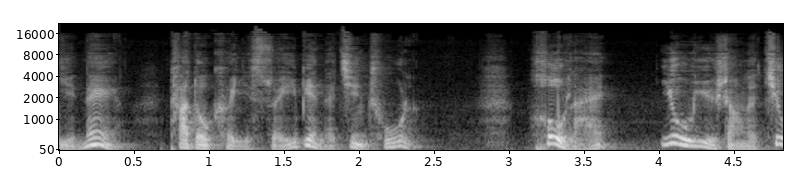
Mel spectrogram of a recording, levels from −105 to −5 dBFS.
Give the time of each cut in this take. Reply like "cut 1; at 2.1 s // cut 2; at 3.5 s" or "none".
cut 1; at 3.0 s

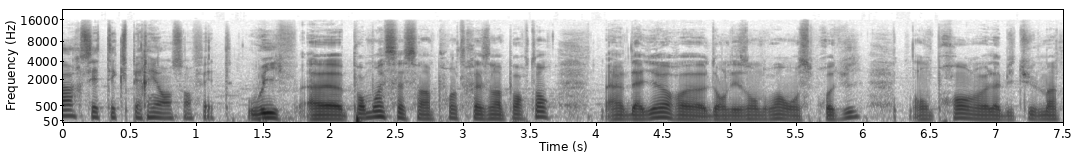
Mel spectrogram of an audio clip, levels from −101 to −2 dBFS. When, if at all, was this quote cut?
none

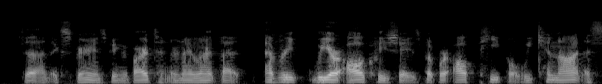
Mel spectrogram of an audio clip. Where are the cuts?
cut 1; at 2.6 s

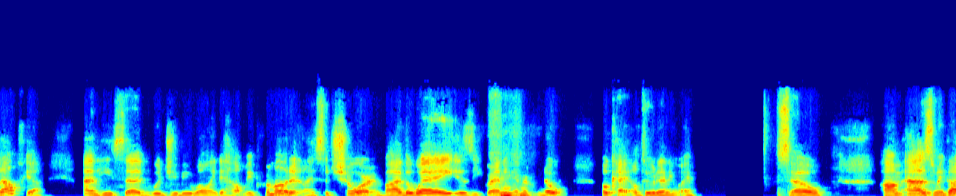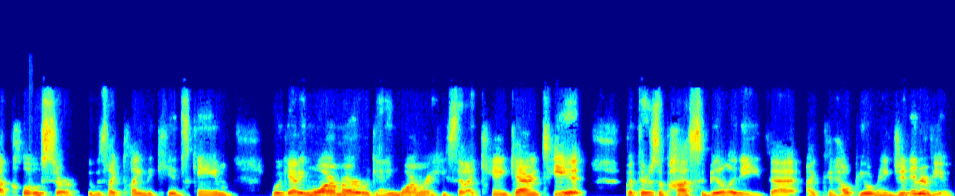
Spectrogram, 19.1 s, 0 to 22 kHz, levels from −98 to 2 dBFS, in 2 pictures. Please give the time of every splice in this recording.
none

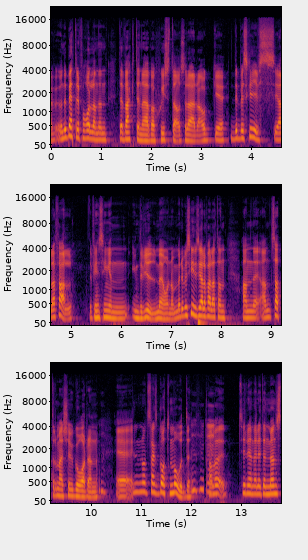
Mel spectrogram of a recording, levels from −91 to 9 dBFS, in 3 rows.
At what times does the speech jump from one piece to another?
cut 1; at 3.5 s // cut 2; at 10.8 s // cut 3; at 12.2 s

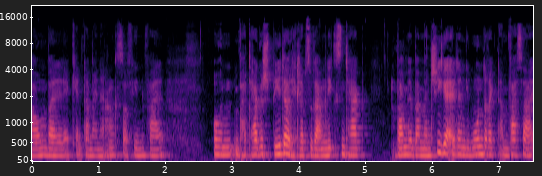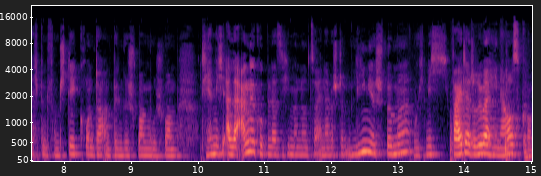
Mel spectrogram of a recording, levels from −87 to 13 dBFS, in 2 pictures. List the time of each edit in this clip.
cut 1; at 9.3 s // cut 2; at 11.1 s // cut 3; at 13.2 s

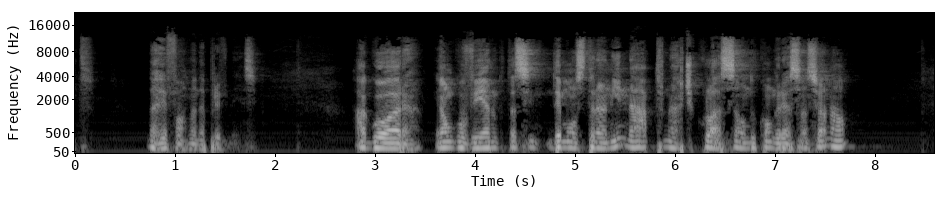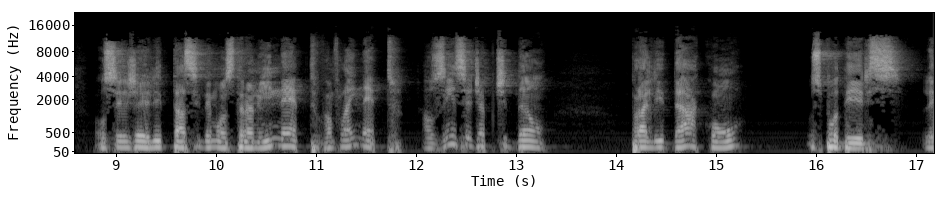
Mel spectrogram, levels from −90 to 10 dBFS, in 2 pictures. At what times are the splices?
cut 1; at 3.5 s

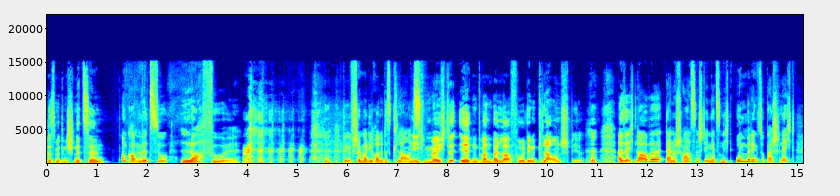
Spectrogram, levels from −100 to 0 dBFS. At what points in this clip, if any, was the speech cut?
none

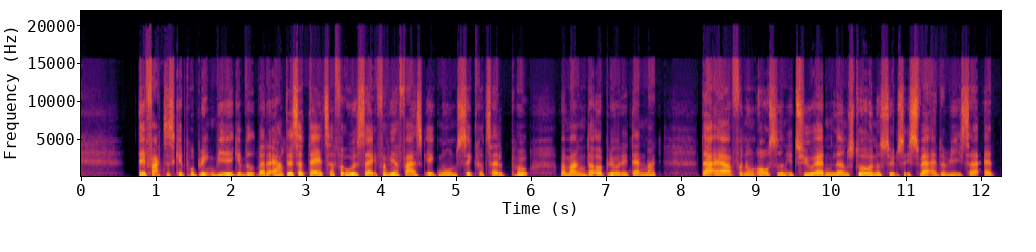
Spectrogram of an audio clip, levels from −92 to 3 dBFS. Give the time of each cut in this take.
cut 1; at 2.7 s

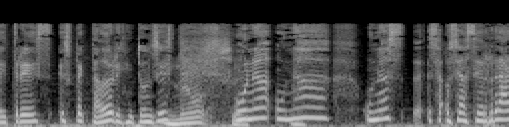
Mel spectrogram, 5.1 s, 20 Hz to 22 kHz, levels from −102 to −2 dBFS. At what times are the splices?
none

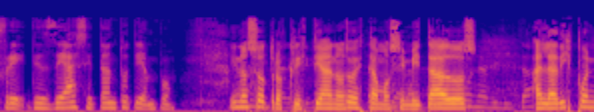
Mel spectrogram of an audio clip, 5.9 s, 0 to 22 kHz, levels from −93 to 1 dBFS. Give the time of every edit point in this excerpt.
cut 1; at 2.3 s // cut 2; at 3.5 s

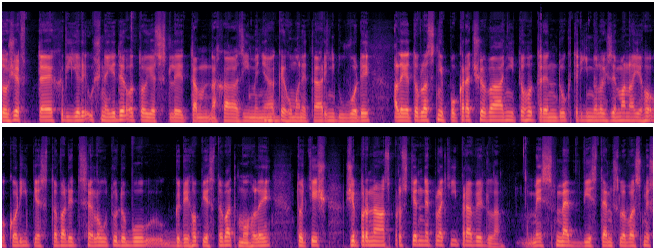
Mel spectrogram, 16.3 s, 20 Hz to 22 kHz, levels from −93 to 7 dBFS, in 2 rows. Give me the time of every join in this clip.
none

